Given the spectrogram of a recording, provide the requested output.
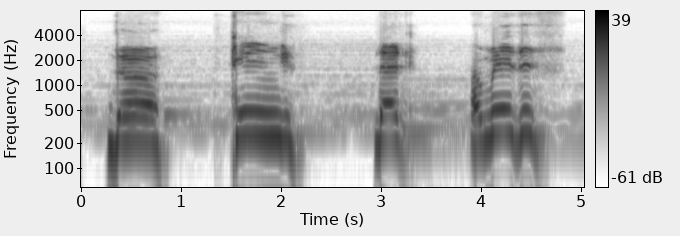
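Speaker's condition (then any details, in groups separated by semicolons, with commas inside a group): Cerebral palsy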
